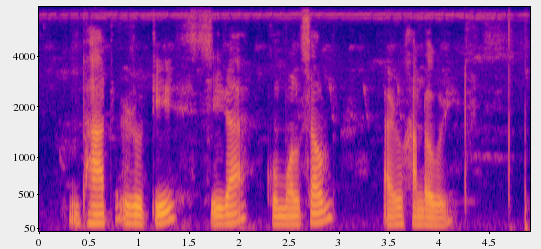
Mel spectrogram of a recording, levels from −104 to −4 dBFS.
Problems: constant background noise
